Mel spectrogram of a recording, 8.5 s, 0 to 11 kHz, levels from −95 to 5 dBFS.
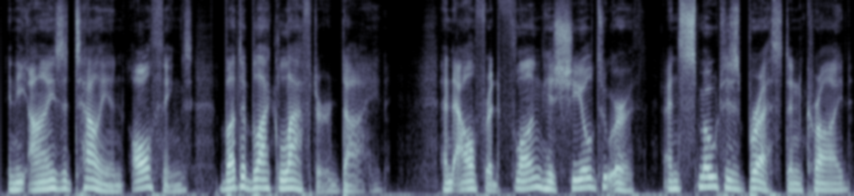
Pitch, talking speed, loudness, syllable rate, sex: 120 Hz, 170 wpm, -20 LUFS, 3.9 syllables/s, male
